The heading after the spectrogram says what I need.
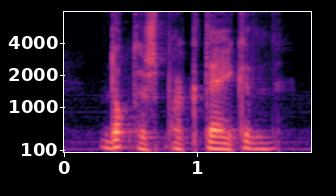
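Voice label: "dokterspraktijken", Dutch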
